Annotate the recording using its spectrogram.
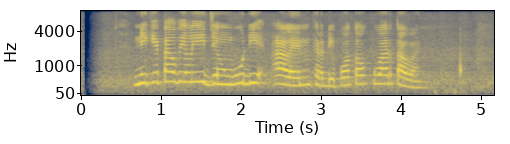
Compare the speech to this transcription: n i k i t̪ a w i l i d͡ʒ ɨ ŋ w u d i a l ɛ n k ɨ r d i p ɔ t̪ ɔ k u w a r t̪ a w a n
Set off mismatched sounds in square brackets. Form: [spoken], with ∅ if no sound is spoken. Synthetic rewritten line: n i k i t̪ a w i l i d͡ʒ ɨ ŋ w u d i a l ɛ n k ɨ r d i p ɔ t̪ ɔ k u w a r t̪ a w a n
